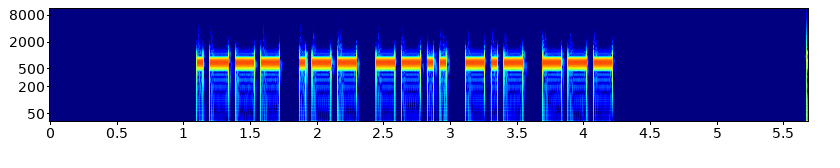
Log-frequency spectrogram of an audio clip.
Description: Morse code, heard as a keyed tone, about 25 wpm, 700 Hz. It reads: JWZKO
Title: Code Groups - 5 Letters - 25wpm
